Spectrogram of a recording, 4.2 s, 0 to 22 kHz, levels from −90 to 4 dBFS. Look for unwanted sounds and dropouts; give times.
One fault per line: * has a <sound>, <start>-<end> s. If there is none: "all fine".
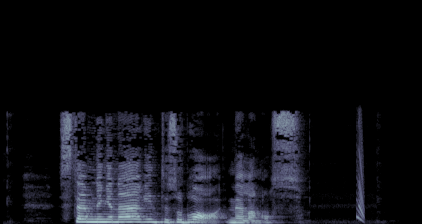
* has a chirp, 3.6-3.7 s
